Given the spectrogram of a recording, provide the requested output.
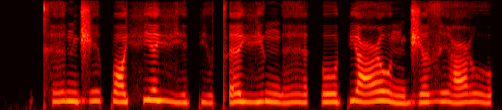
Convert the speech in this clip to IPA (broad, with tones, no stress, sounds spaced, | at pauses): kʰ ɛ̤˧˥˧ n d͡ʒ e̤˥ p ɒ˨˦ fʲ ɛ˥ vʲ e̤˨˦ pʲ o̤˨˦ tʼ ɛ˧˥˧ vʲ ɯ˧˥˧ ŋ ɛ̤˧˥˧ | o˨ pʲ ə˥˩ ʕ o˥˩ n d͡ʒ ə˨˦ z e̤˥˩ ʕ o̤˥˩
